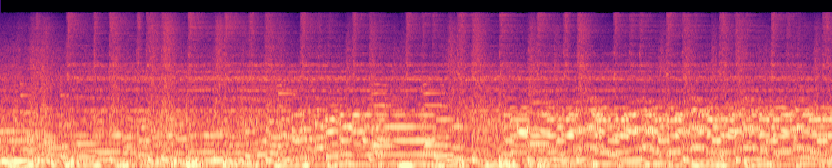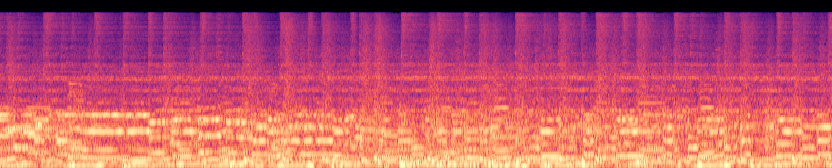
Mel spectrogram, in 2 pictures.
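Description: Live jazz organ trio playing a swing tune: a Hammond-style organ, an archtop electric guitar and a drum kit with cymbals, the organ also carrying the low bass notes.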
